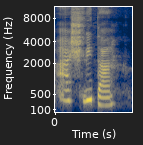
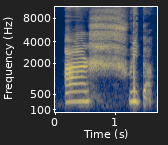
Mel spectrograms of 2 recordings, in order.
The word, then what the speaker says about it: Ashrita: It means dependent or Ashlita. Not Ashlita. Ashrita. I think that's how you pronounce it.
